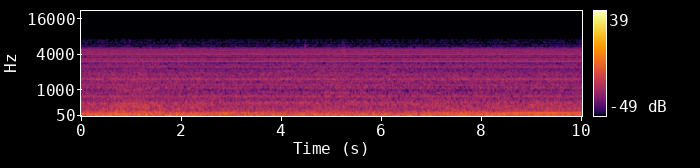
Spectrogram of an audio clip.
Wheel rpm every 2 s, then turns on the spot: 0, 0, 0, 0, 0.
none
